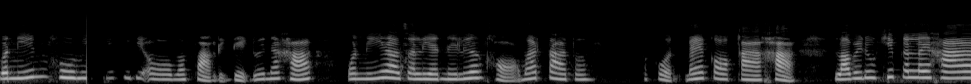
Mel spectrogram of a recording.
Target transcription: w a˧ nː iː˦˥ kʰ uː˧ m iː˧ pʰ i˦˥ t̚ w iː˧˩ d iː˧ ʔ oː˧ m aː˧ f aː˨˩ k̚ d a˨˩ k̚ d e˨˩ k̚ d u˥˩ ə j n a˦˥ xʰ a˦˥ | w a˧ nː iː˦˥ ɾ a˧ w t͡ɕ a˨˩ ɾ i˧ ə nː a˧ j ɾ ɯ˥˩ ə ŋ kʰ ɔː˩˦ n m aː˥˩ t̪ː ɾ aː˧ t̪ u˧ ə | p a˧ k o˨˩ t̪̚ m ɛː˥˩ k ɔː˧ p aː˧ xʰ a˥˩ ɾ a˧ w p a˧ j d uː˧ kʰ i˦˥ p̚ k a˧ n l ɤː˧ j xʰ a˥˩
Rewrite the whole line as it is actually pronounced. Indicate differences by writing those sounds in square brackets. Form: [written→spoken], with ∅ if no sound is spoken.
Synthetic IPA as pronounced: w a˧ nː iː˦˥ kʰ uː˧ m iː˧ [pʰ→kʰ] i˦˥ [t̚→p̚] w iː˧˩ d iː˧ ʔ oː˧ m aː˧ f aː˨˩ k̚ d [a˨˩→e˨˩] k̚ d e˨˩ k̚ d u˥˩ ə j n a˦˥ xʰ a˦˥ | w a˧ nː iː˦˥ ɾ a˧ w t͡ɕ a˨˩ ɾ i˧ ə nː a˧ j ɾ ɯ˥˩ ə ŋ kʰ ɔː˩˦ [n→ŋ] m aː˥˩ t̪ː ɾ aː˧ t̪ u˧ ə | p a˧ k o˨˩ t̪̚ m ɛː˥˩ k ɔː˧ [p→k] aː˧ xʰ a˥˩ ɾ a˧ w p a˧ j d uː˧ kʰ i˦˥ p̚ k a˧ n l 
